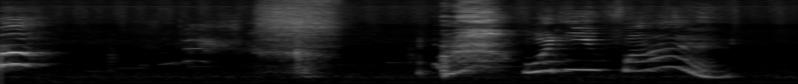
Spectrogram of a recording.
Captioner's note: Peach meows; laughs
